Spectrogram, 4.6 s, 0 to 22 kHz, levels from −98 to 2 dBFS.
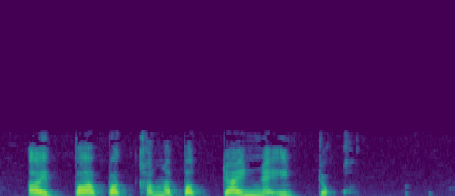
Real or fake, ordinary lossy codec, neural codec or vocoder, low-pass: real; MP3, 96 kbps; none; 7.2 kHz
